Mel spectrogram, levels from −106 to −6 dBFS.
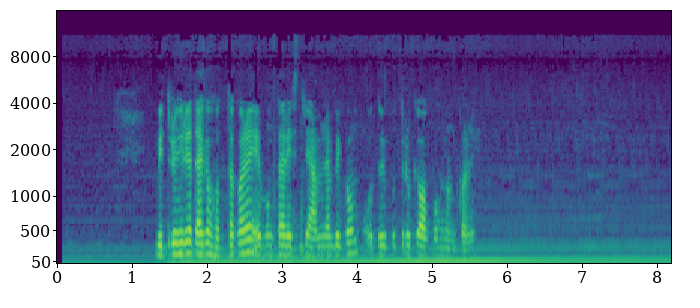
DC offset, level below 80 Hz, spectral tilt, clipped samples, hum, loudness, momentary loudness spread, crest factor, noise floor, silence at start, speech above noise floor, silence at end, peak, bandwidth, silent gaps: under 0.1%; -40 dBFS; -8 dB/octave; under 0.1%; 50 Hz at -40 dBFS; -28 LUFS; 24 LU; 22 dB; -51 dBFS; 0.05 s; 24 dB; 0 s; -8 dBFS; 11 kHz; none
